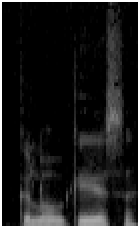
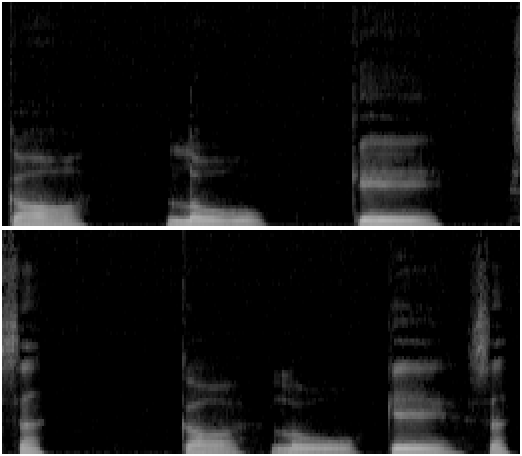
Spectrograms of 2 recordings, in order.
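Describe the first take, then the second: First: "Ga, lo, ge, sa" run together as one word; whole-word demo of "Ga, lo, ge, sa"; joined-up pronunciation. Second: "Ga, lo, ge, sa" drawn out, rising on "sa"; careful teacher's breakdown of "Ga, lo, ge, sa"; syllable-by-syllable pronunciation. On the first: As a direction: blend "Ga, lo, ge, sa" without pauses. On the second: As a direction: sound out each syllable of "Ga, lo, ge, sa" with pauses. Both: Shown as a demonstration. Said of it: "it's pronounced like this".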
